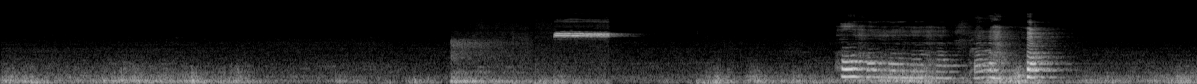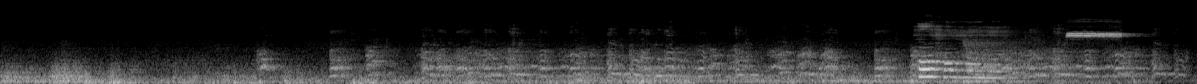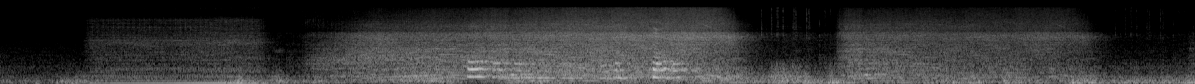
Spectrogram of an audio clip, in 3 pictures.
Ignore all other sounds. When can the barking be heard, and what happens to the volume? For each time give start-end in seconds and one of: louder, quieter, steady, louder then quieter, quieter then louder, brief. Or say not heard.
14.1-23.9 steady.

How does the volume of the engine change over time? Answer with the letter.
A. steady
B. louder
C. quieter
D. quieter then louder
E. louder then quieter
E.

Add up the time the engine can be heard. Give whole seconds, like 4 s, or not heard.
11 s.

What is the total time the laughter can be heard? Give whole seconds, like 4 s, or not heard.
5 s.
